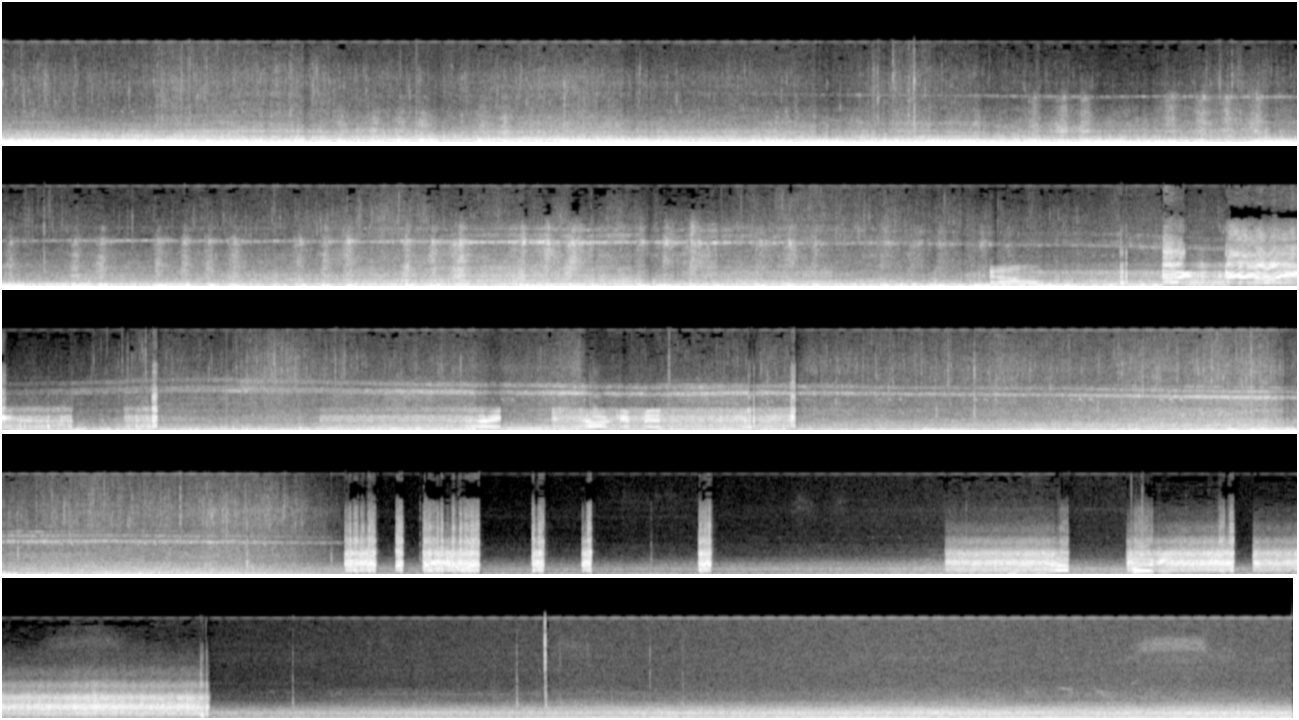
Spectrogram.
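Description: Unlimited hydroplane's turbine engine running at speed on the water, a loud rushing noise with a thin high whine that slowly falls in pitch. It grows weaker partway through and is broken by abrupt gaps near the end.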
